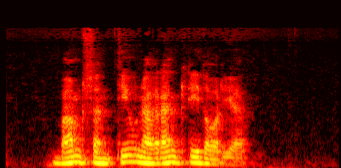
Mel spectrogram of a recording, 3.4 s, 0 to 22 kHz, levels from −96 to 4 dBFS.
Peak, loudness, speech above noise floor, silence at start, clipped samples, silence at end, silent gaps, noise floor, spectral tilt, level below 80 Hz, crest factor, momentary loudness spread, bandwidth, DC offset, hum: -8 dBFS; -24 LUFS; 48 dB; 0.55 s; under 0.1%; 0.95 s; none; -71 dBFS; -9 dB/octave; -58 dBFS; 18 dB; 14 LU; 11 kHz; under 0.1%; none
